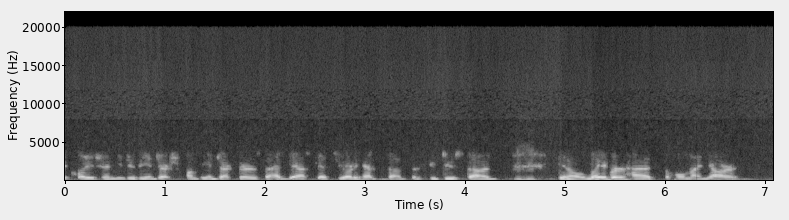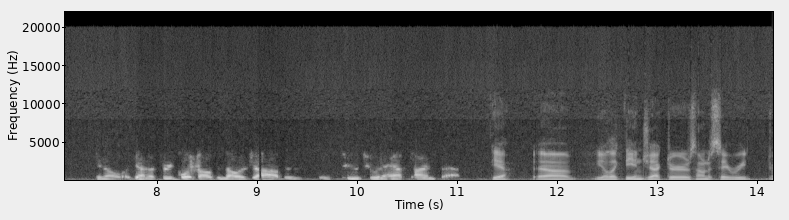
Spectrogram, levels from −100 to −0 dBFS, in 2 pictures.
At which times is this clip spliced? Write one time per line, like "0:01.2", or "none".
none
